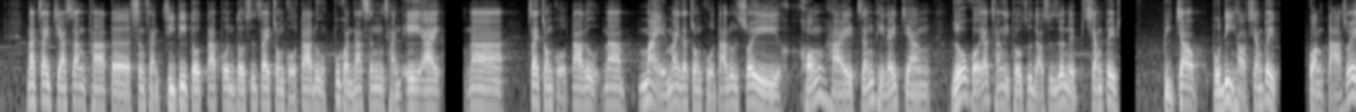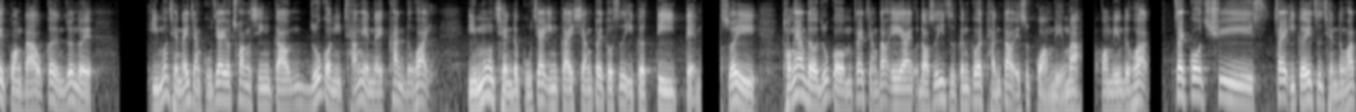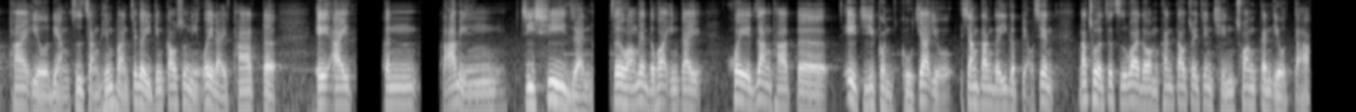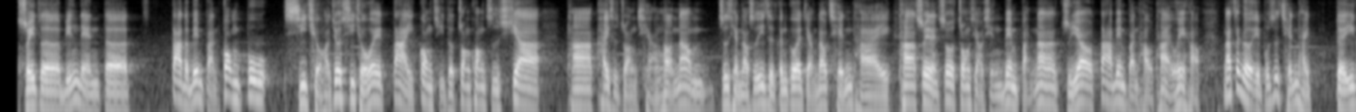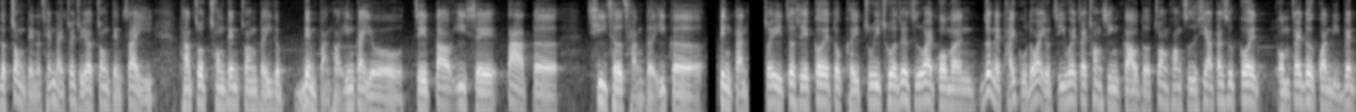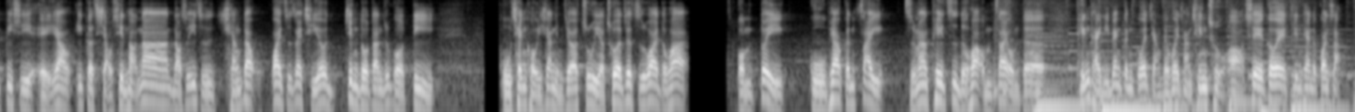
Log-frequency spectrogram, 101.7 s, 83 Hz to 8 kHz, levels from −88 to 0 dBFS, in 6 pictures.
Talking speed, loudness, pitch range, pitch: 285 characters per minute, -18 LUFS, 100-125 Hz, 115 Hz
